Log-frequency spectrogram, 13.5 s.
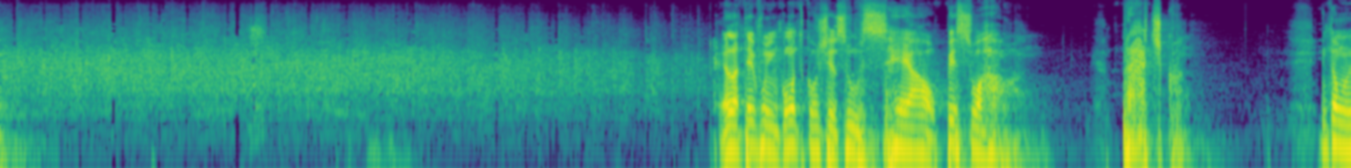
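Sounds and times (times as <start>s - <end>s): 
audience applause: 0.0s - 7.6s
speech: 7.2s - 10.2s, 13.2s - 13.5s.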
